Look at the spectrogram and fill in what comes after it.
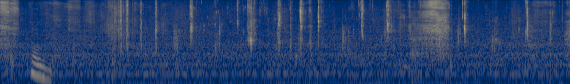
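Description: Close-up mouth sounds of a man chewing a mouthful of pork curry and rice: wet smacking and crisp crunching clicks all through. About half a second in, a short hum falls in pitch.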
